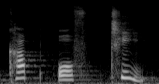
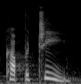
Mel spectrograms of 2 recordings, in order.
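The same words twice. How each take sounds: First: The words are said separately, without linking. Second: The words are linked smoothly into one unit. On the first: The speaker calls it wrong. "I am not saying cup of tea" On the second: The speaker calls it right. "I am trying to link them together"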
